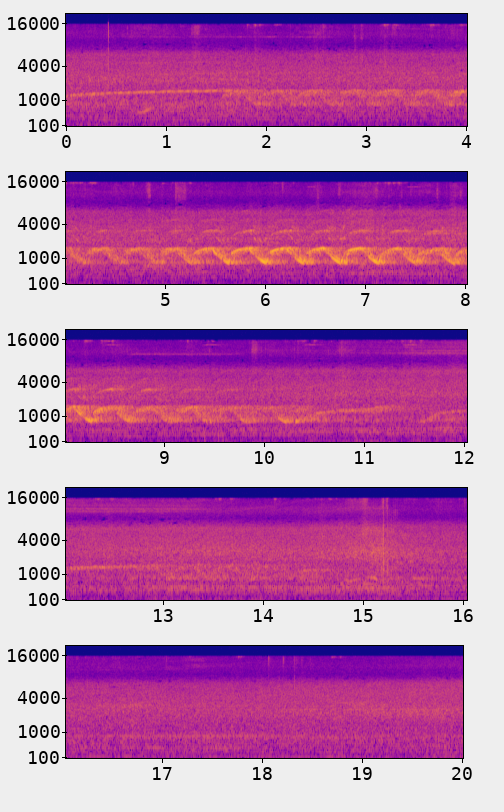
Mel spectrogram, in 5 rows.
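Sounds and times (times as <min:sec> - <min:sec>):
emergency siren wailing and yelping: 0:00.0 - 0:15.9
street traffic: 0:00.0 - 0:20.0.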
